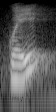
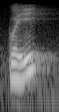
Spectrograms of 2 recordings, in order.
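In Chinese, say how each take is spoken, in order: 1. 这个字读 gui 音。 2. 这个字读 gui 音。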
